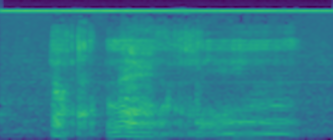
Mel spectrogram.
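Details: A sleeping dog, described as dreaming, gives a rough, rattling snore with a brief snort, then a long droning, growl-like breath lasting about two seconds indoors.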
